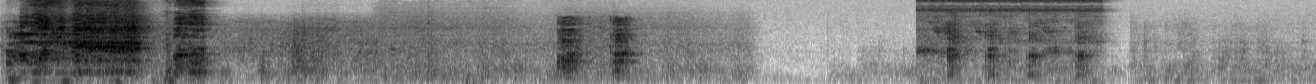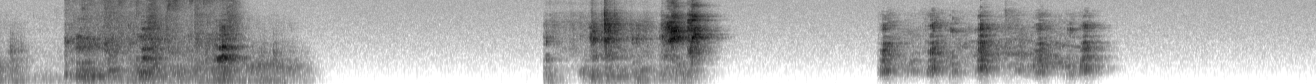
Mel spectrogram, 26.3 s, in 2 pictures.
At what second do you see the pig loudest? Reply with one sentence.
The volume of the pig peaks at 1 second.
